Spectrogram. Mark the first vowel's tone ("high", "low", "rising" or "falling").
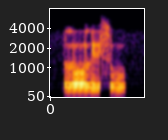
high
